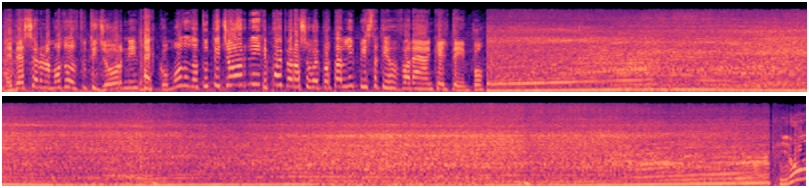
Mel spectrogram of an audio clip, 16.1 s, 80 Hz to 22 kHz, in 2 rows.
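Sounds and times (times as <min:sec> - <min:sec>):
motorcycle engine: 0:04.6 - 0:15.9
wind rush: 0:05.9 - 0:15.6.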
